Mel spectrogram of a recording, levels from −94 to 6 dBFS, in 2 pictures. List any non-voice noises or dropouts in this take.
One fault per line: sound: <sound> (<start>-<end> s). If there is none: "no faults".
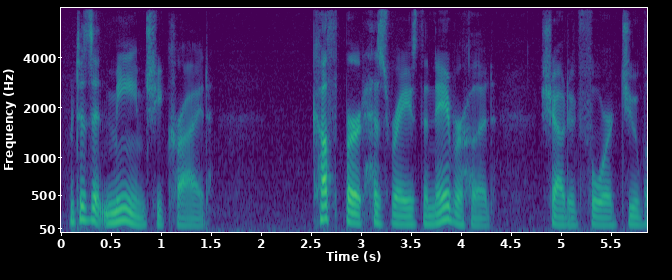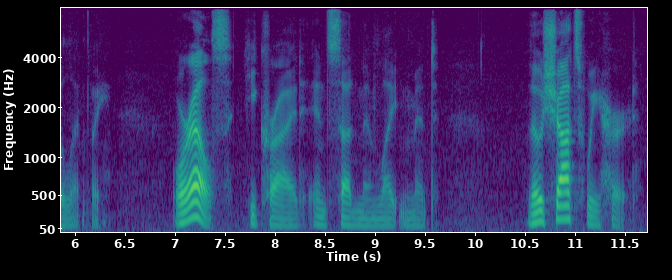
no faults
